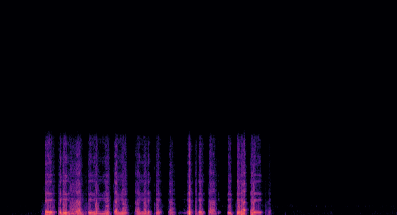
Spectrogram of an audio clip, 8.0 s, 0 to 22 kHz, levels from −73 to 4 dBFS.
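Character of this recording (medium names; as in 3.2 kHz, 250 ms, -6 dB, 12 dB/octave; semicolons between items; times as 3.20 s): a buzz of ramps at a fixed pitch in blocks of 8 samples; tremolo saw up 0.75 Hz, depth 45%; aliases and images of a low sample rate 1.9 kHz, jitter 0%; Opus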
